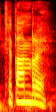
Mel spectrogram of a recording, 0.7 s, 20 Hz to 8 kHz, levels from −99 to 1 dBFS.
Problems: none marked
